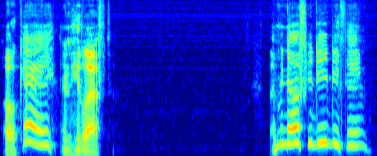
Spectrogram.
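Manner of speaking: high, light put-on neighbor voice; imitating the neighbor. Neighbor tells the sick kid to call if needed, high mock voice.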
